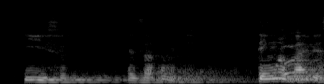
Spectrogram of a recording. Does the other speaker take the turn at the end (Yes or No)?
No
